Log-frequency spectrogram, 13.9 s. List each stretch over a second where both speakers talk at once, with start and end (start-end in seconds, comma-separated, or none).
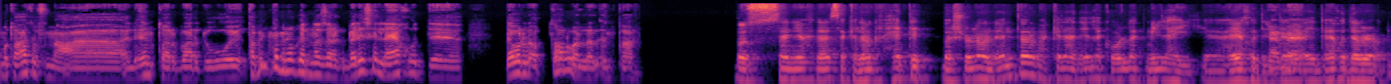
none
